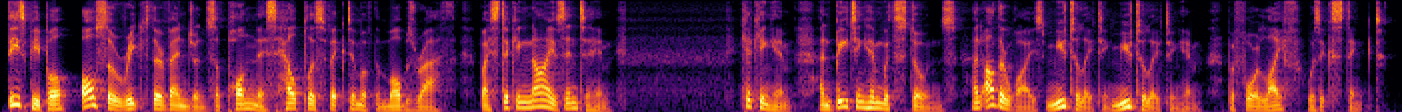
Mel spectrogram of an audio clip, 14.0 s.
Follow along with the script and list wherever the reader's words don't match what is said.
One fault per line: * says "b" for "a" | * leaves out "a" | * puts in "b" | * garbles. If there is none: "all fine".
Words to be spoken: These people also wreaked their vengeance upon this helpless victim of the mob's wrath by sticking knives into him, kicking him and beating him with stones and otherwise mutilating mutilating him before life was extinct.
all fine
